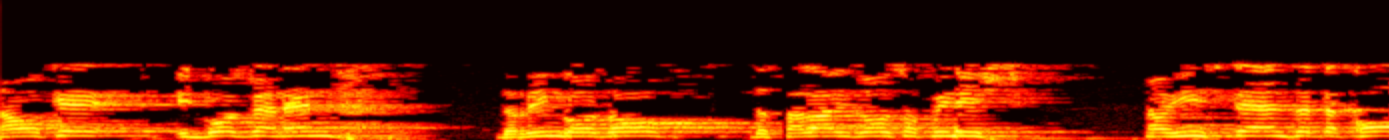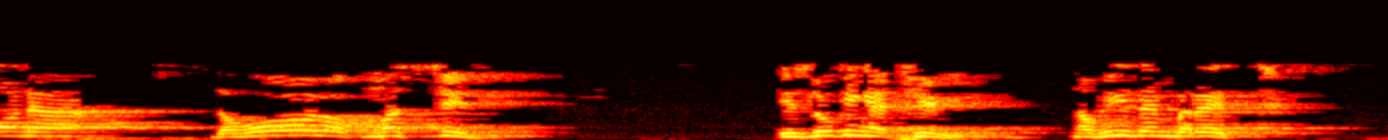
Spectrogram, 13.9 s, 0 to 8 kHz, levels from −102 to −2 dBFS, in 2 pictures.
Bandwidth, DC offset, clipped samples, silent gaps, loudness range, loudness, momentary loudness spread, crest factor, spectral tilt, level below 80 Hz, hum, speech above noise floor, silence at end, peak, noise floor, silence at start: 4.6 kHz; under 0.1%; under 0.1%; none; 3 LU; -22 LUFS; 13 LU; 16 dB; -10.5 dB/octave; -52 dBFS; none; 61 dB; 0.35 s; -6 dBFS; -82 dBFS; 0 s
